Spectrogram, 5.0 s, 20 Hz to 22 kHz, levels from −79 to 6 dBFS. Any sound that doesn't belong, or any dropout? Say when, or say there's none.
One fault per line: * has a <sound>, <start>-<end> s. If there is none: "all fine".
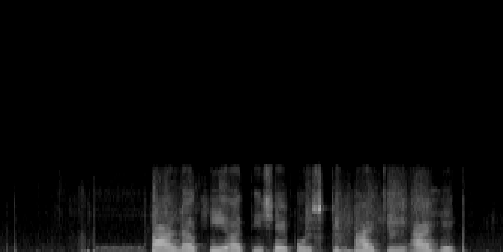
all fine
